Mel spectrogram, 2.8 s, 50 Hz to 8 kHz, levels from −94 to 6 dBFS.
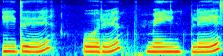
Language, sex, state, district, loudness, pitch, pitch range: Tamil, female, Tamil Nadu, Nilgiris, -13 LUFS, 220 Hz, 215-230 Hz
